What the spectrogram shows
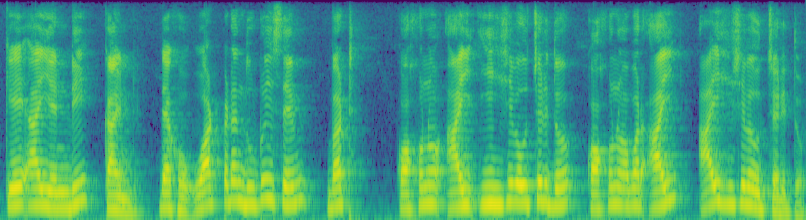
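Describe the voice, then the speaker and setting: Speaking informally to his viewers in Bengali mixed with English words, a high-pitched man with a warm tone runs a spoken pronunciation tutorial. Every word gets spelled letter by letter and said again, though the recording itself is dull and lo-fi.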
